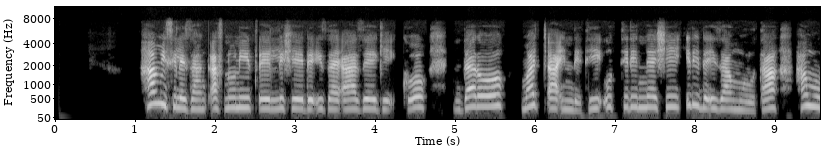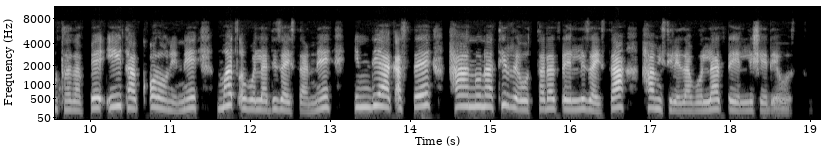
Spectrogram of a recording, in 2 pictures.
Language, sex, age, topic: Gamo, female, 18-24, agriculture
